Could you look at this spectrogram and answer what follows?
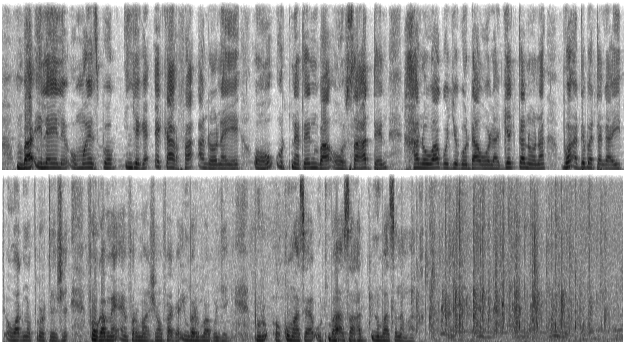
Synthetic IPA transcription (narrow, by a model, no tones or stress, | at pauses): mbaʔilajeleʔomosboɡiɲɟeɡaʔekaɾfaʔːndonajeohuʔutnatenmbaʔosaxad̚tenxanowaɡoɟeɡodawolaɡek̚tanonaboadebataŋɡajitowaɡnopɾoteʃefoɡameʔẽnfoɾmasiõnfaɡaimbaɾumbaɡoɲd͡ʒeɡpuɾokumaseaʔutmbasaxad̚numbasanamak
